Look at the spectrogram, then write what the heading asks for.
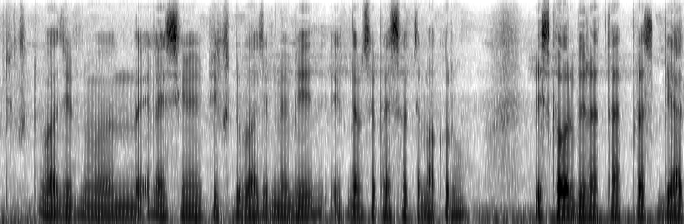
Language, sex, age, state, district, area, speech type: Hindi, male, 30-45, Uttar Pradesh, Hardoi, rural, spontaneous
